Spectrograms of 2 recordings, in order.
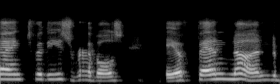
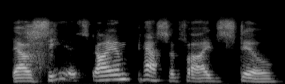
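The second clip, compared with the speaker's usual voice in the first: usual speaking voice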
